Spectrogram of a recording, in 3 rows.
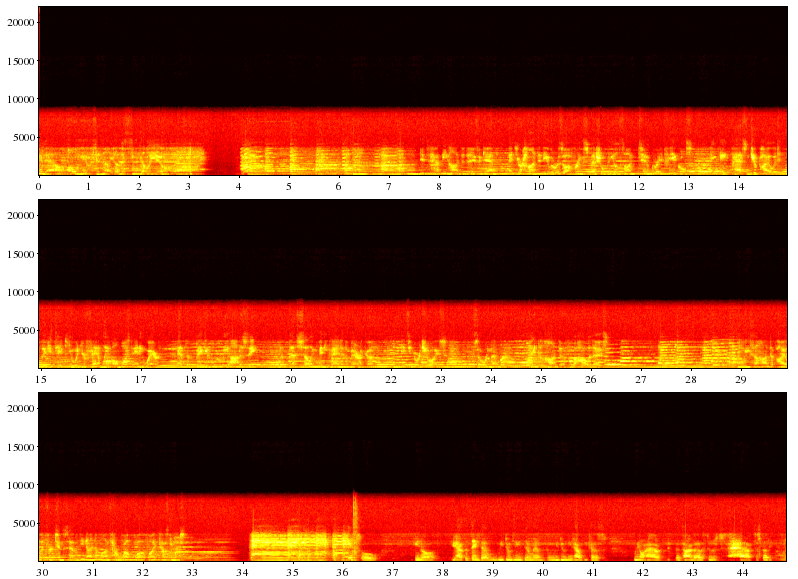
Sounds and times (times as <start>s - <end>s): Speech: 0.0s - 3.1s, 7.6s - 26.3s, 28.9s - 32.9s, 36.0s - 36.8s, 37.4s - 44.8s
Music: 0.0s - 44.8s
Television: 0.0s - 44.8s.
